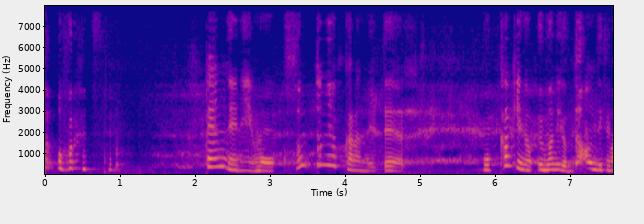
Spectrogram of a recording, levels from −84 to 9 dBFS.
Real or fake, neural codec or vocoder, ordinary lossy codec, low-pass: fake; codec, 16 kHz, 0.8 kbps, ZipCodec; none; none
